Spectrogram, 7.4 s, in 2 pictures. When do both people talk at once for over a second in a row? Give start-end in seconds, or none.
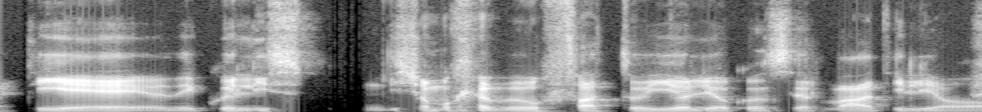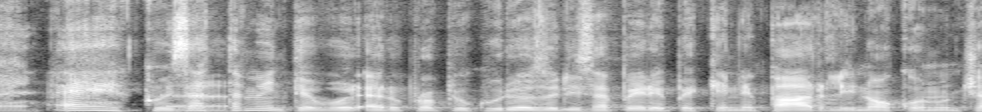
none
